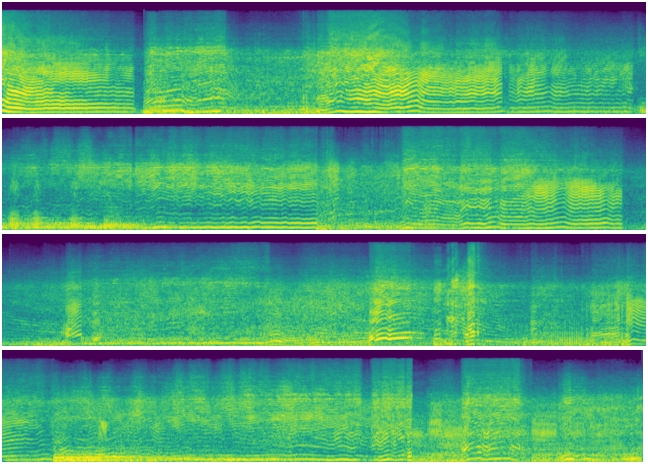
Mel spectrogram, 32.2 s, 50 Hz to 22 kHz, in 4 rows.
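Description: Husqvarna TC300 300cc two-stroke motocross bike ridden hard, its engine revving up and falling back again and again as the throttle opens and closes. The sound cuts off suddenly a few times, most clearly about halfway through.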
